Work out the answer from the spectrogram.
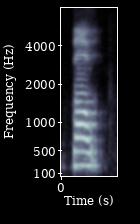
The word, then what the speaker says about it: bough: The first one is pronounced as enough, the second one as cough, and the third one as bow.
